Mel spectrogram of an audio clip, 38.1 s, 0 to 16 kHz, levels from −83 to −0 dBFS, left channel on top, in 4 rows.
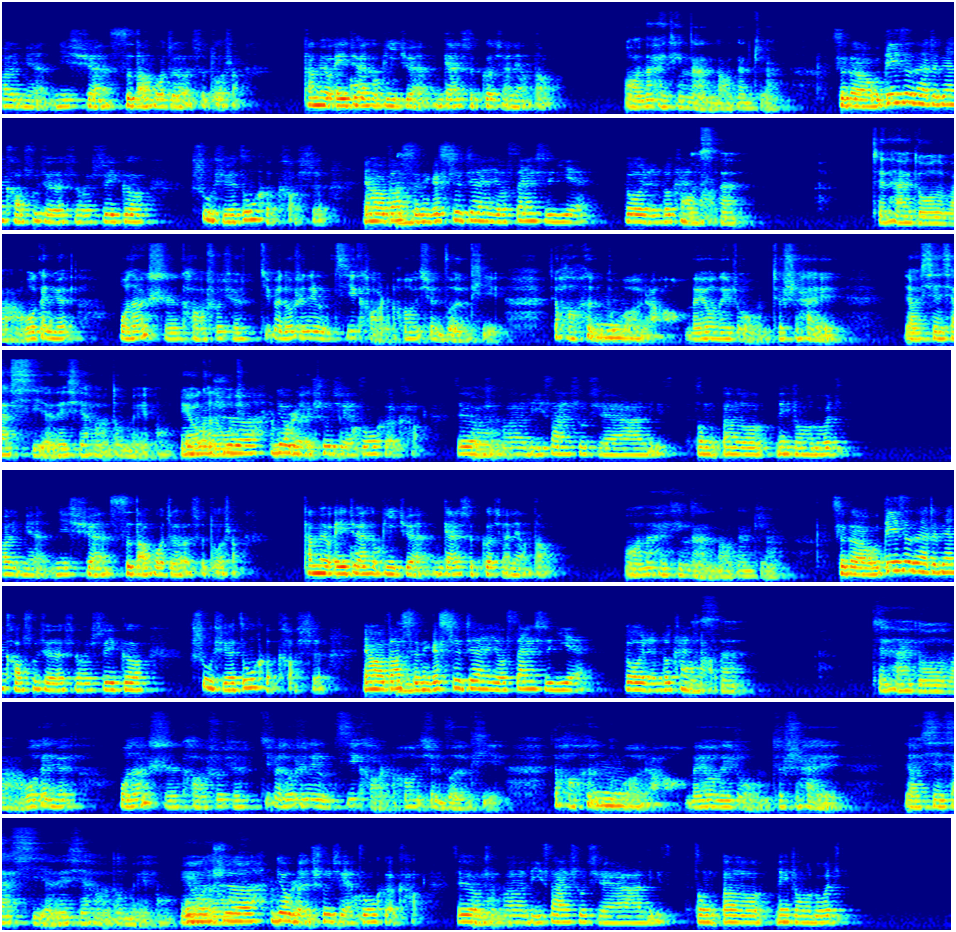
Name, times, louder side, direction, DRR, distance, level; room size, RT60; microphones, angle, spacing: voice 1, 0.0-2.4 3.0-5.5 8.3-10.9 11.4-12.7 13.1-15.3 15.7-16.6 24.9-25.6 30.4-32.7 33.1-35.2 35.5-36.9, right 1 dB, 30° right, 5 dB, 1.5 m, -25 dB
voice 2, 6.2-7.8 13.4-13.7 16.3-16.9 18.2-19.9 20.2-27.4 28.1-30.9 31.2-32.2 33.2-33.7, left 1 dB, 70° left, 3 dB, 2.3 m, -30 dB
12.0 x 9.2 x 2.8 m, 0.36 s
head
